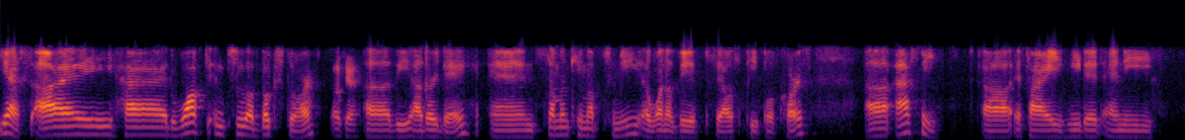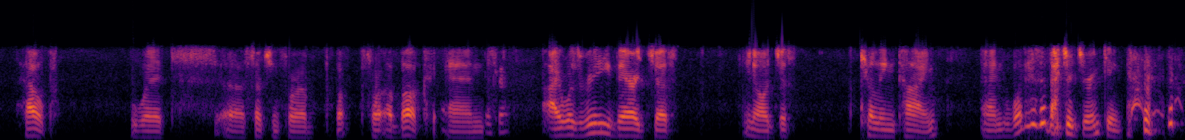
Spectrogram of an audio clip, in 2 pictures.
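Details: Lifelong stuttering in an adult co-host, real, conversational speech in a casual webcam chat among stutterers; stuttering.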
